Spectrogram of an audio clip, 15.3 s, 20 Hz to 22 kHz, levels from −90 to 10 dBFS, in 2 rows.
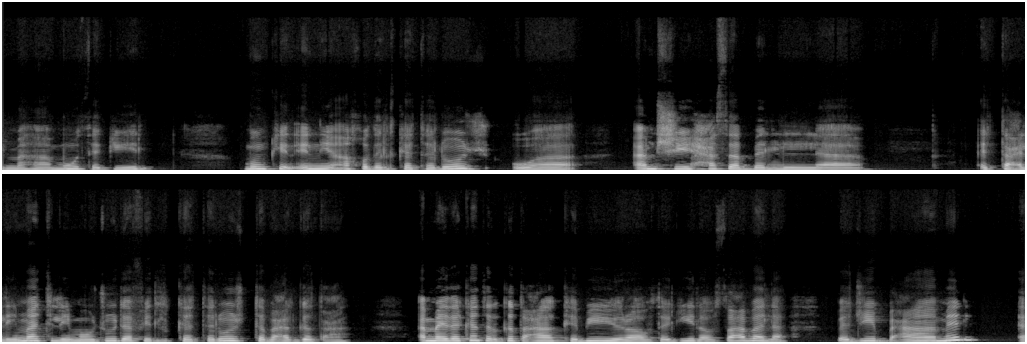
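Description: A speech recording, and nothing is technically wrong with it.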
